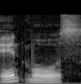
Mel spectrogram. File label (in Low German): int mors, plattdeutsch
